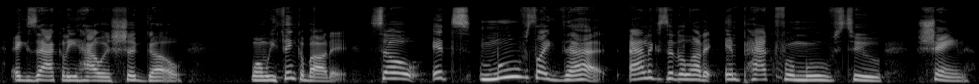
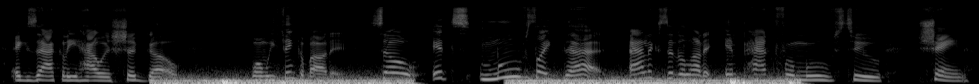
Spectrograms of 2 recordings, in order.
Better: first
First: none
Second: low rumble; loud; from 1.5 to 4 s and from 5 to 8 s; 1 dB below the speech

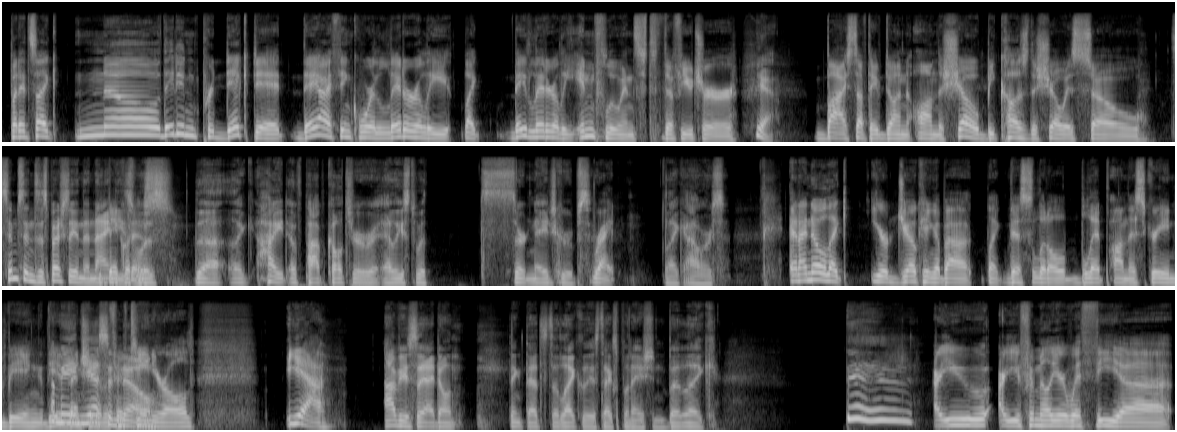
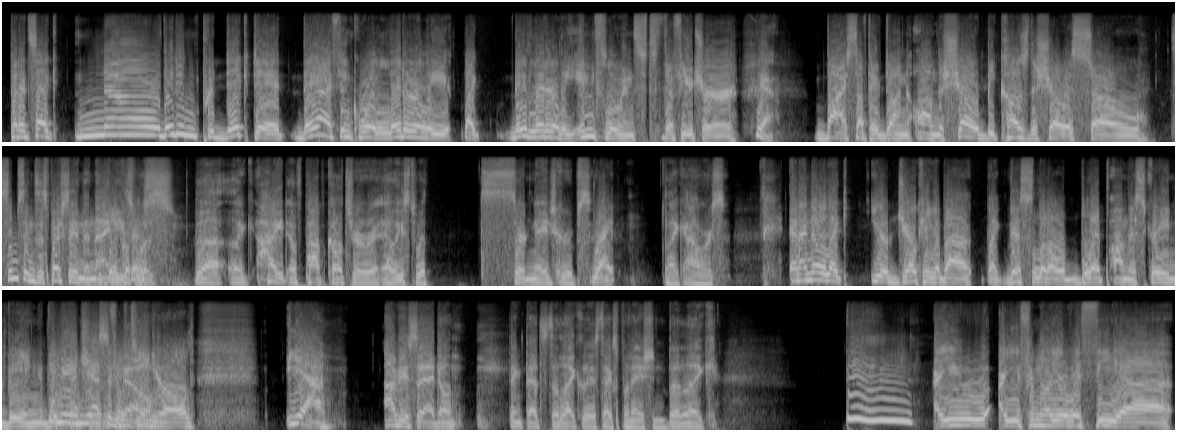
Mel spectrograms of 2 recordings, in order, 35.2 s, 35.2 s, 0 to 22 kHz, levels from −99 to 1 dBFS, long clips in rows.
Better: first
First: none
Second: distortion; heavy; 5 dB below the speech

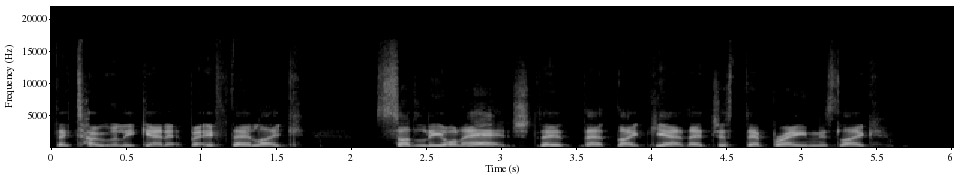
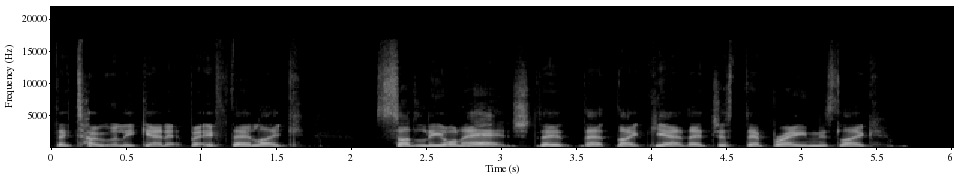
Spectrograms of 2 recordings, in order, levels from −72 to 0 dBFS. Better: second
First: thin; somewhat; fading below 250 Hz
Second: none

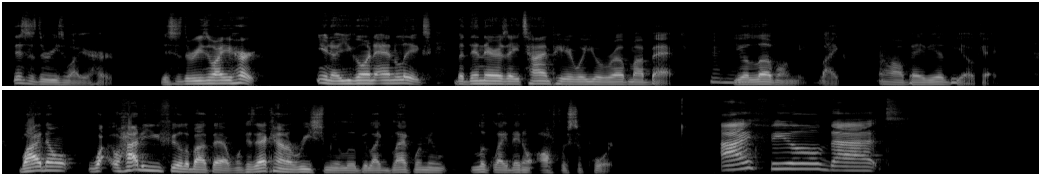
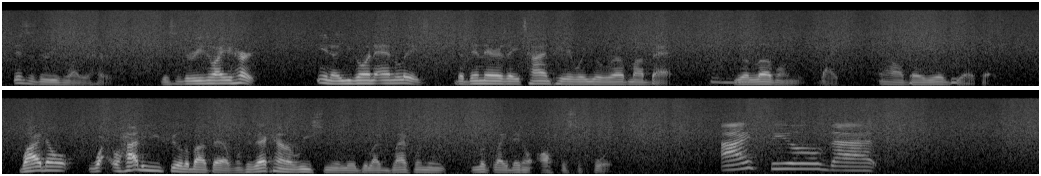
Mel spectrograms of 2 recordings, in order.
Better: first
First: none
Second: hiss; loud; throughout; 3 dB below the speech

